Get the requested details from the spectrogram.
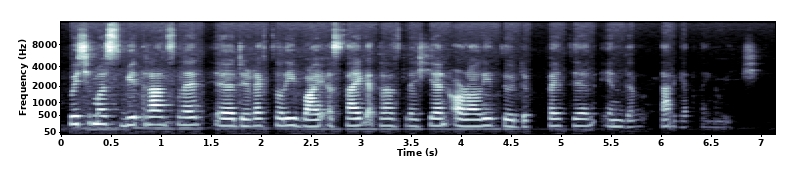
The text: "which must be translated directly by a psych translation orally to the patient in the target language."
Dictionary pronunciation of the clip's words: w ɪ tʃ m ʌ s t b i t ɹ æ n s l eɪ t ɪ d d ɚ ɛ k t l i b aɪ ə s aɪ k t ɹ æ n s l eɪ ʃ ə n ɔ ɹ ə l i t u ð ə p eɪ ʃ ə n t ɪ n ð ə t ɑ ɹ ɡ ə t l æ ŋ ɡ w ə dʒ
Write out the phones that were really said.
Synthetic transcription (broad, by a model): w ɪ tʃ m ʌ s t b i t ɹ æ n s l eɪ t d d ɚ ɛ k t l i b aɪ ə s aɪ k t ɹ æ n s l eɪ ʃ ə n ɔ ɹ ə l i t u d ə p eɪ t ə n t ɪ n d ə t ɑ ɹ ɡ ə t l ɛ ŋ ɡ w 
